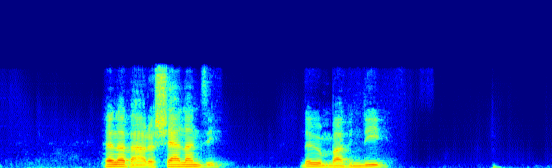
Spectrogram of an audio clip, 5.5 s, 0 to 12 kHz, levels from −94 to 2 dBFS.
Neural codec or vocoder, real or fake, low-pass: codec, 16 kHz, 0.5 kbps, X-Codec, HuBERT features, trained on LibriSpeech; fake; 7.2 kHz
